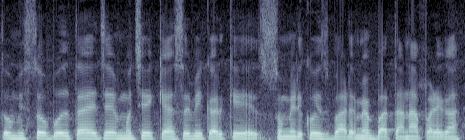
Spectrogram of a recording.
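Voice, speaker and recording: A man's voice: fairly high pitch, level tone, moderate pace, mellow, slight background noise. A young man casually narrating a fan-made story, rambling with restarts. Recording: muffled lo-fi recording.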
